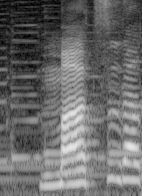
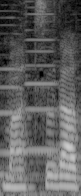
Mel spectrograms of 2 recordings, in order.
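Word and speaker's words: 松田: 松田と読みます。松田と読みます。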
